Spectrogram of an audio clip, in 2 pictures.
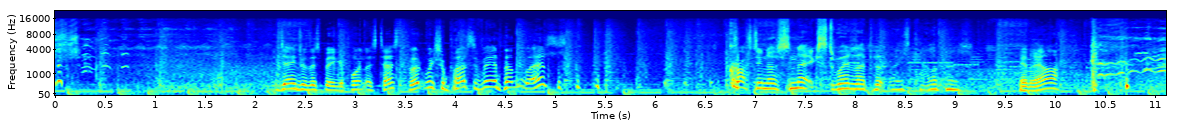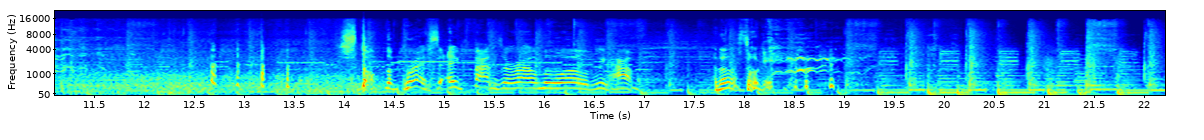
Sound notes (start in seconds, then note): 0.0 laughing; 5.8 chuckling; 10.3 laughing; 18.1 laughing; 19.4 upbeat music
